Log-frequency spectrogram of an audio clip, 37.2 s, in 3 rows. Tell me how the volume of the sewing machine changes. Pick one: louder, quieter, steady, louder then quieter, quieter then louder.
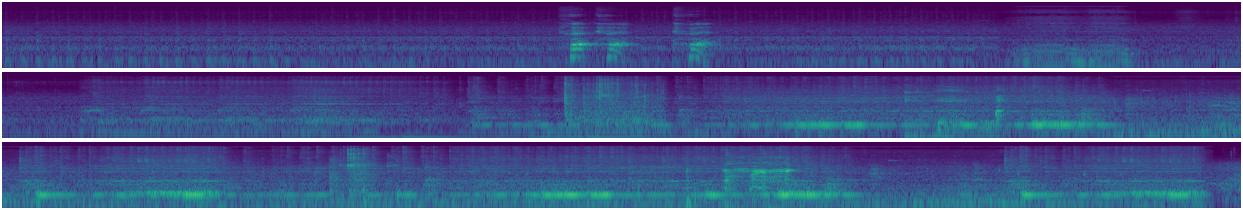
louder.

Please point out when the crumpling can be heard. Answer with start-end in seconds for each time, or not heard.
18.0-19.1.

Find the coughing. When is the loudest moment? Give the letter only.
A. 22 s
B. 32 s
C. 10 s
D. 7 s
B.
